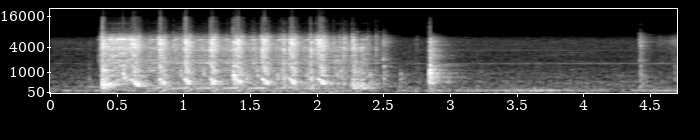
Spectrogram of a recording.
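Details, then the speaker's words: Scooter start test with a hydrogen setup, bubbler and water bucket, powered from a car battery: the starter cranks in even bursts for about two seconds, then the engine catches and settles to a soft idle. "हा, त्याने पूर्ण start झाली, त्याने पूर्ण hydrogen संपवला."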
